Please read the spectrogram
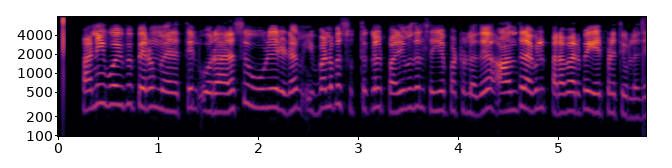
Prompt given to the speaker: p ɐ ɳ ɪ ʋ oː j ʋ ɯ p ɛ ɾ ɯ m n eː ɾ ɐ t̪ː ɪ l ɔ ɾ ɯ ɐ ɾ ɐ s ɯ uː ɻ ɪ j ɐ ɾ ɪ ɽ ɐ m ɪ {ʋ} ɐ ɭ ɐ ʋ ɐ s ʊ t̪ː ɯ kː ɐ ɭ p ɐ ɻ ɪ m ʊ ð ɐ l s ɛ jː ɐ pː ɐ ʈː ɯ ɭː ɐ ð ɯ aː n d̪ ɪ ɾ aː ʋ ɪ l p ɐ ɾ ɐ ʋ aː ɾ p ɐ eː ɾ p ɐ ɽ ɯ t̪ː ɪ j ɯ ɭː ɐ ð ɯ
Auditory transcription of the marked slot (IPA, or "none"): ʋː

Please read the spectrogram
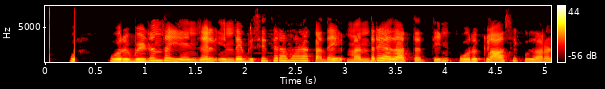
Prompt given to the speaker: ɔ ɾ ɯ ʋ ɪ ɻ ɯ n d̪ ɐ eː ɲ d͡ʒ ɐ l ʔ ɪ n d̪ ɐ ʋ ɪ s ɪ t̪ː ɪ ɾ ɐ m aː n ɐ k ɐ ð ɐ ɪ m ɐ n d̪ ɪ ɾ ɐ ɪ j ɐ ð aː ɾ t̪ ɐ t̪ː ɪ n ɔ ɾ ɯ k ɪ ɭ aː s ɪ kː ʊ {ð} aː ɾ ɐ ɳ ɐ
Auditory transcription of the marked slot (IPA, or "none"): ð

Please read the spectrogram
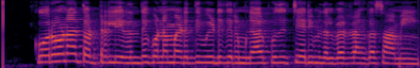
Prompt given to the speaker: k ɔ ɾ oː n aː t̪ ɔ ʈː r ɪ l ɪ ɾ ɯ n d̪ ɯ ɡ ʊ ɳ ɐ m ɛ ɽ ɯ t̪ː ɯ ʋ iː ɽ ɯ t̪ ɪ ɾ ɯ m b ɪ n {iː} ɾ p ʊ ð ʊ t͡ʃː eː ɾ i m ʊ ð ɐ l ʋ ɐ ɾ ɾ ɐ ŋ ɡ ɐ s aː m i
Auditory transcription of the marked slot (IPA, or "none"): aː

